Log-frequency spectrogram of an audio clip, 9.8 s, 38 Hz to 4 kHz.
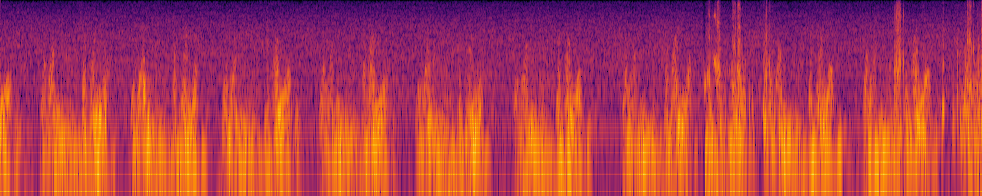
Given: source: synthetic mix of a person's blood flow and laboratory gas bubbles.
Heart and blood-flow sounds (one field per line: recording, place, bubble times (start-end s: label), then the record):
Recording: Doppler ultrasound of blood flow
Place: precordium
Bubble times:
7.02-7.57 s: bubbles
7.60-7.74 s: bubbles
8.90-9.07 s: bubbles
9.21-9.29 s: bubbles
9.39-9.48 s: bubbles
9.51-9.83 s: bubbles
From the record:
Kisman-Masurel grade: 222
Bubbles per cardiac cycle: several, 3 to 8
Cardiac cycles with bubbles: 10 to 50%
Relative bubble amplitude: moderate (0.250 to 0.450)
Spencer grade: 2 (many but less than half of the cardiac periods contain bubble signals, singularly or in groups)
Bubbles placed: only in the low amplitude regions of the cardiac cycle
